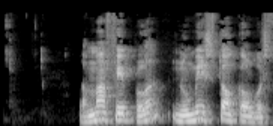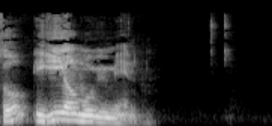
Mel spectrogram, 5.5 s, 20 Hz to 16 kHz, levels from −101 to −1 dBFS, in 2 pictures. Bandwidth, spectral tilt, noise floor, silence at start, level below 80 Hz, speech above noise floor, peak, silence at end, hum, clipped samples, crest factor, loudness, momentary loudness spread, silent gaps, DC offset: 11.5 kHz; -5 dB/octave; under -90 dBFS; 0.8 s; -60 dBFS; over 68 dB; -4 dBFS; 1.35 s; none; under 0.1%; 20 dB; -22 LUFS; 8 LU; none; under 0.1%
